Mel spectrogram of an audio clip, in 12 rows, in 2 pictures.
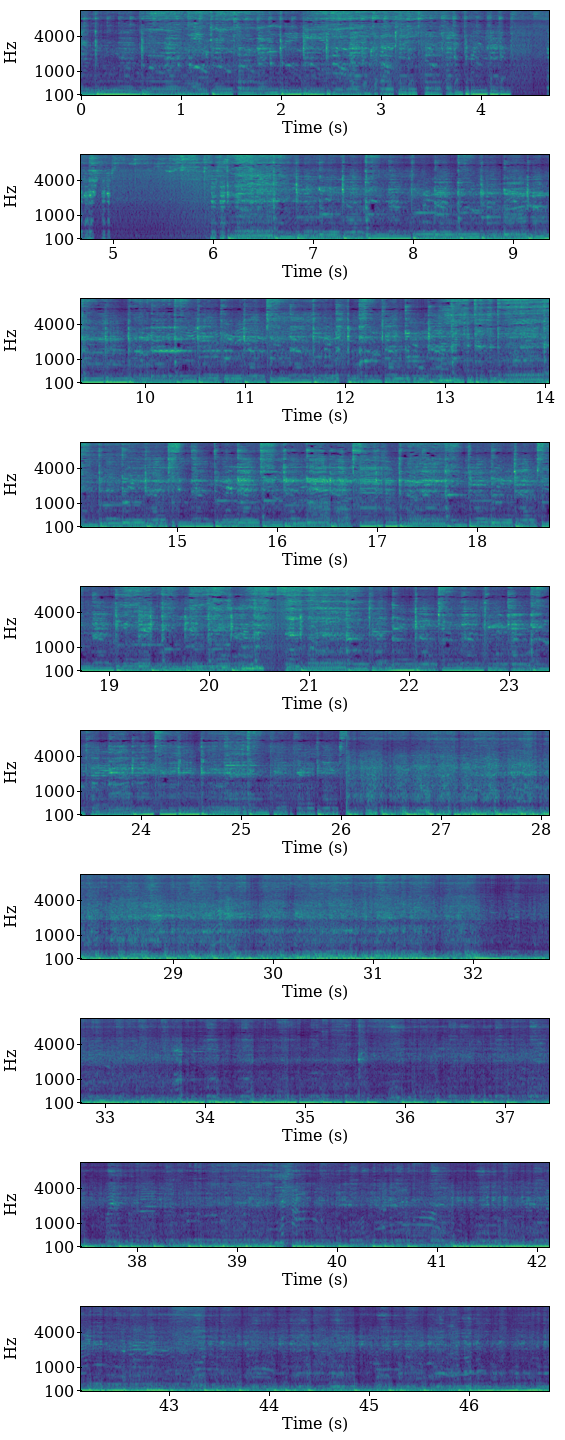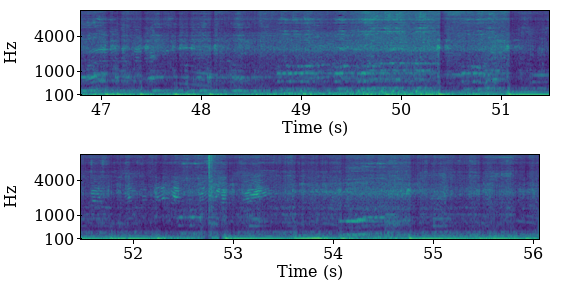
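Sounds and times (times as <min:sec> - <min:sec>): electronic dance music heavy bass: 0:00.0 - 0:56.0.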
